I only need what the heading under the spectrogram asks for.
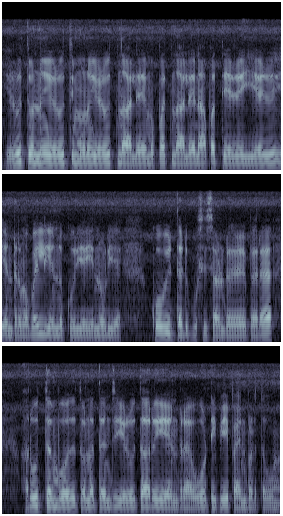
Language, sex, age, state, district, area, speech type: Tamil, male, 30-45, Tamil Nadu, Tiruchirappalli, rural, read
